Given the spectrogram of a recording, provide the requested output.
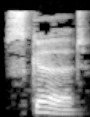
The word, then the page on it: skirt: British English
